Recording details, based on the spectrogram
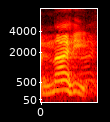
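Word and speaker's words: know: spelling वेगळी आहे एकाची के एन ओ डब्ल्यू आहे आणि एकाची एन ओ आहे उच्चारामध्ये एकाला क लागलेला आहे तसं उच्चारात असतानी नो असं म्हणावं लागतं परंतु उच्चार बाहेर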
